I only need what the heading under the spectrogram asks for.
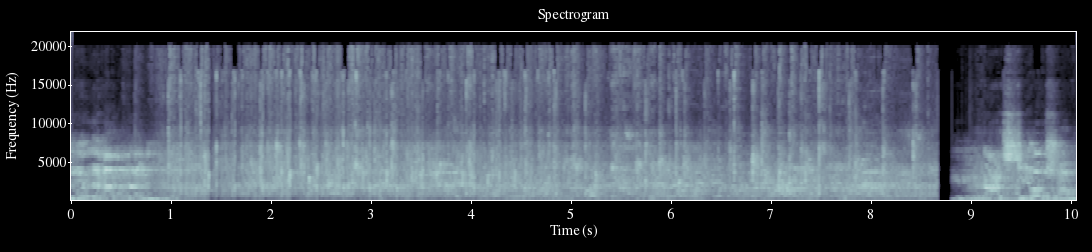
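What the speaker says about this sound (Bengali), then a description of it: "একটা জোরে হাততালি।" A school audience claps loudly and continuously at an annual prize-giving ceremony, dense applause filling the hall with crowd chatter and a voice speaking under it, briefly dropping out before clapping resumes.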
